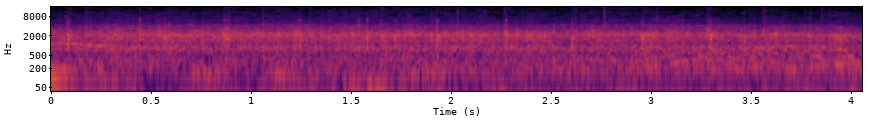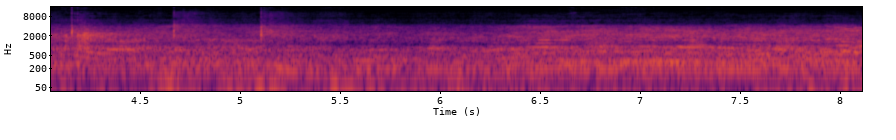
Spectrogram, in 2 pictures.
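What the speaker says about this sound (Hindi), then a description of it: "एक बार जोरदार तालियां होंगी" An audience at a seminar claps in sustained applause, dense and steady, with chatter and voices mixed underneath.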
